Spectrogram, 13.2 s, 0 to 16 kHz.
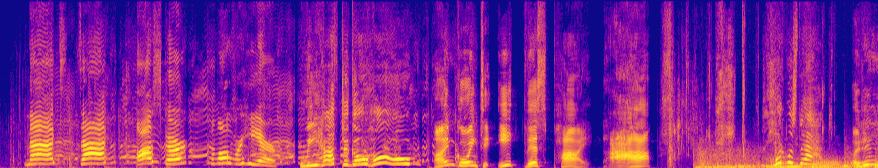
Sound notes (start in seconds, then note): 6.5 Jelly Beans arguing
